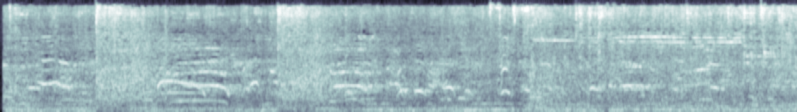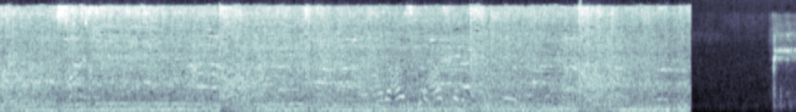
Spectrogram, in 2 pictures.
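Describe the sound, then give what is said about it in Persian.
Repeated sharp bangs of gunfire in Susangerd, as military forces fire at street protesters, burst out at irregular intervals over a constant roar of crowd noise and shouting voices, with traffic rumble underneath the whole time. “صدای تیراندازی رو در ویدیوی منتشر شده از سوسنگه بشنویم با هم.”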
